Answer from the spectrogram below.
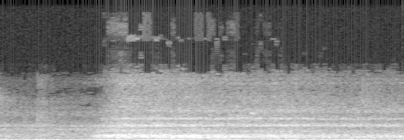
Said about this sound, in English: followed by a longer exhale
